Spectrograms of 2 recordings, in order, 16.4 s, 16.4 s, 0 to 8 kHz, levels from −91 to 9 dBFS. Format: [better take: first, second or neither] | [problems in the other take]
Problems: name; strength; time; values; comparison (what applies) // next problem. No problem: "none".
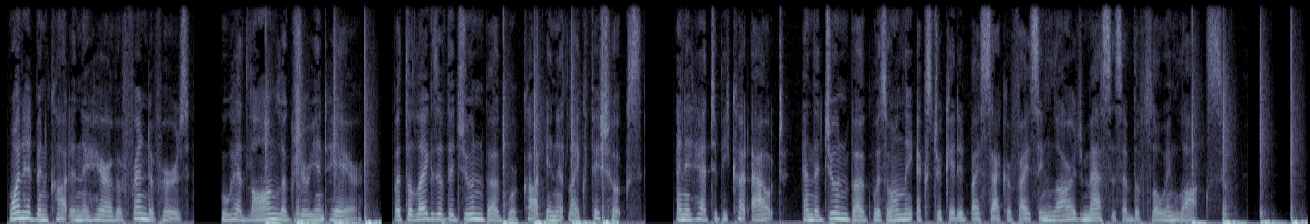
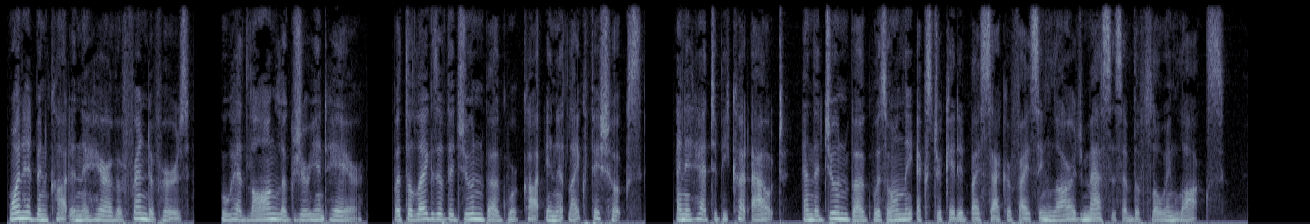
second | background sound (Walk, footsteps); 4 dB above the speech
